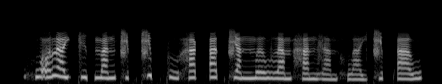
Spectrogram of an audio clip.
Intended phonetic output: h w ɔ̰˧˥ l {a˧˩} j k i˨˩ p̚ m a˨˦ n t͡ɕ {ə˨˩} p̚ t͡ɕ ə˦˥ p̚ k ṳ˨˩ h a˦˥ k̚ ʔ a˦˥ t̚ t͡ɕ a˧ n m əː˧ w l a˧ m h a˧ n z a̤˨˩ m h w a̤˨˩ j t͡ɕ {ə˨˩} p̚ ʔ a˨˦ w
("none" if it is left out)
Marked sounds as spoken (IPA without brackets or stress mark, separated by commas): a˧, ə˨˩, ə˦˥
